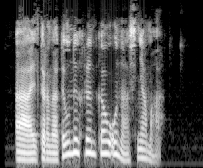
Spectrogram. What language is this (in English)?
Belarusian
